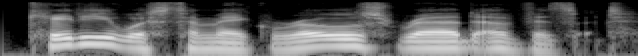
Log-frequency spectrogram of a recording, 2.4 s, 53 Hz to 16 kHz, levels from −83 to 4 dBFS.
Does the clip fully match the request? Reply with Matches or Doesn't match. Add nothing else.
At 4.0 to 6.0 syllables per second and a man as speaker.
Matches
